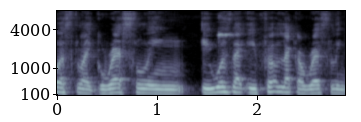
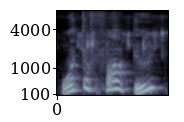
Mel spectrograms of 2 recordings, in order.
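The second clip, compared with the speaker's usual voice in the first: high, incredulous protest; exasperated; 9 semitones higher than usual. Real, not acted. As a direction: complain in disbelief to the co-host. Protesting at co-host's noisy snack.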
